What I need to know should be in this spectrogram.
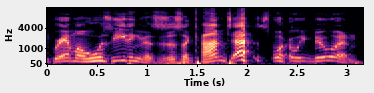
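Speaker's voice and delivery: high, playful protest; mock disbelief. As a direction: exclaim in amused bafflement at grandma. Acted protest at grandma's huge meal.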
